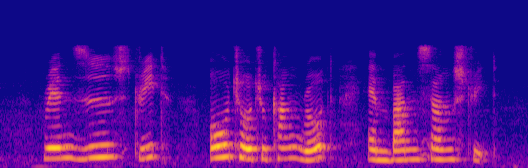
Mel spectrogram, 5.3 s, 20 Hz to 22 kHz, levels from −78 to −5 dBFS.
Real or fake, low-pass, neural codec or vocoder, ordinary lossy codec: real; 7.2 kHz; none; none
